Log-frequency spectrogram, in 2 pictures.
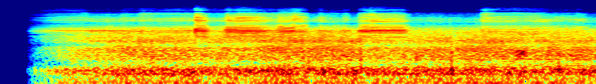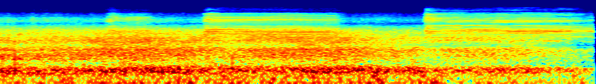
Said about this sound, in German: Diese Geräusche sind uns allen bekannt. Der ständige Straßenlärm und Baustellen an jeder Ecke, sie gehören schon zum Alltag.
